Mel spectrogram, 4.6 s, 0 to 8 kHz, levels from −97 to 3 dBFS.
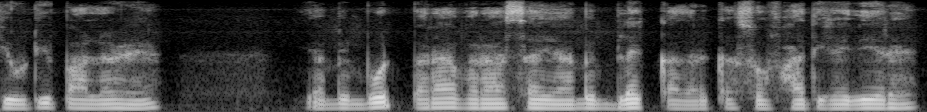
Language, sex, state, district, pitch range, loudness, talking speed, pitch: Hindi, male, Arunachal Pradesh, Papum Pare, 105-115 Hz, -20 LUFS, 245 wpm, 110 Hz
